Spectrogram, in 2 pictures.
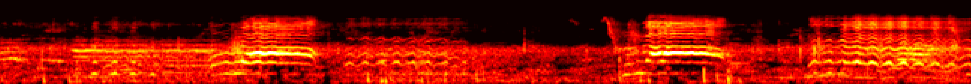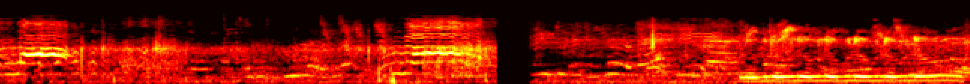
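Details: Baby goats playing with children; four loud, wavering bleats with rich harmonics rise above steady background music, spaced a few seconds apart, ending with clatter and a lower humming tone.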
